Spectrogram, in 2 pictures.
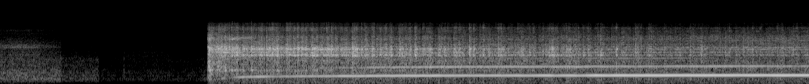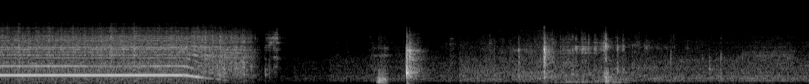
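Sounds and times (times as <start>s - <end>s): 
grinder running on a coarse grind: 2.1s - 10.7s.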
